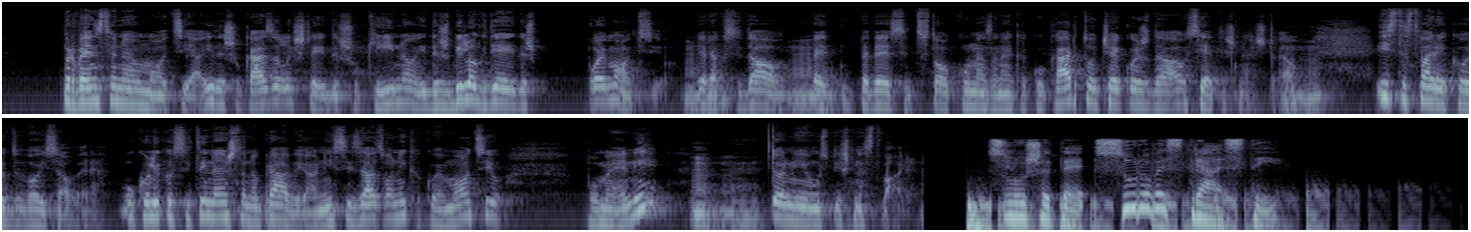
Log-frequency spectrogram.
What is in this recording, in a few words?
voiceover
